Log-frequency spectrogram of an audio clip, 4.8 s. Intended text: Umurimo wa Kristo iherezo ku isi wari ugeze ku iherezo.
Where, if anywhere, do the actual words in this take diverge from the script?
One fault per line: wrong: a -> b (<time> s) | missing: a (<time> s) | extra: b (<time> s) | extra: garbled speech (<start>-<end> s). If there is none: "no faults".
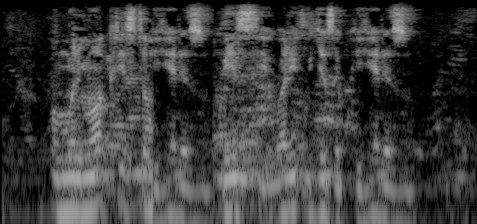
no faults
